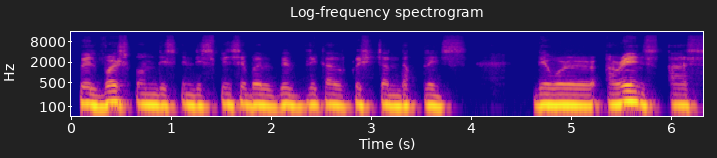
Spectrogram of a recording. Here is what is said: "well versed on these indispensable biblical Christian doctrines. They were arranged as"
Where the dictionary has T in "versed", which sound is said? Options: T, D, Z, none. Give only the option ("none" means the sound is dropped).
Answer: none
